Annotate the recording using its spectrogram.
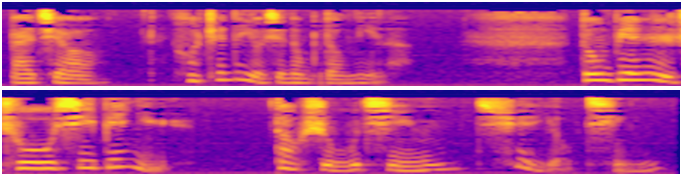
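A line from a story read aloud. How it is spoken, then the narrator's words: Smiling. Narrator (Chinese): 文丽笑笑说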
